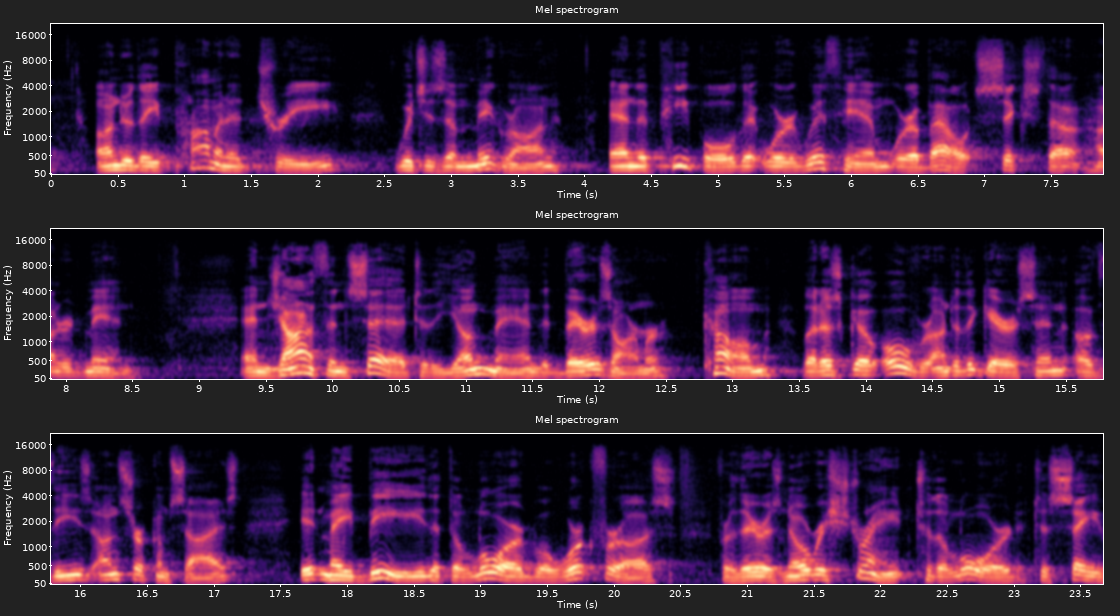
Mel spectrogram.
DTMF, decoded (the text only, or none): none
